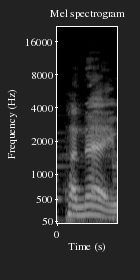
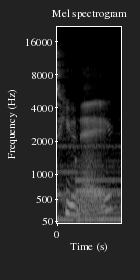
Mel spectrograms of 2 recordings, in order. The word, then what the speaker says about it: Hyun-ae: You said it's kind of like a sort of sassy version of honey, like Hane. Yeah, so I have different. So the pronunciation guide in the game would imply that it was Hune, but then I talked to a person who likes K-pop a lot, and he said that it was more like Hane or Hyane.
